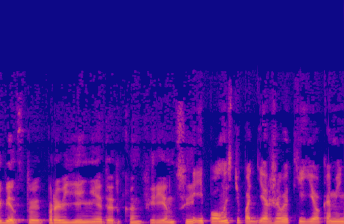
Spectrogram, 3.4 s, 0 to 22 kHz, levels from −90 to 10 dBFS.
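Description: From 1.94 s to the end, a section at the wrong speed plays 1.36 times too fast, likely from a mismatched playback clock. The speech turns hurried and about five semitones higher. A spectrogram shows harmonics and formants stepping abruptly upward, and the waveform's cycles pack tighter.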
